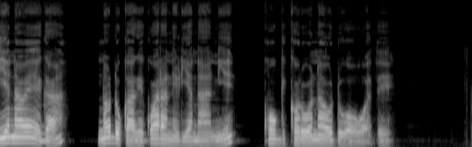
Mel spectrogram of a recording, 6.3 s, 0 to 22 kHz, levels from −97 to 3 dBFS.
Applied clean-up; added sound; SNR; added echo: neural mask model DeepFilterNet 3.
